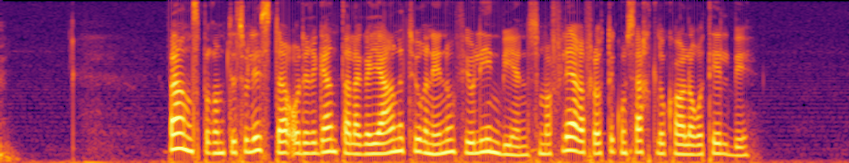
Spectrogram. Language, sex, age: Norwegian, female, 32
